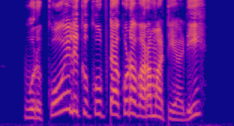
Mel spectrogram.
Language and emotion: Tamil, angry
